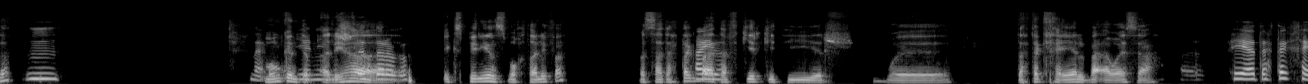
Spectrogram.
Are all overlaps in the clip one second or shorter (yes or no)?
no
